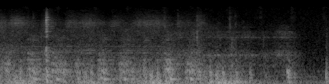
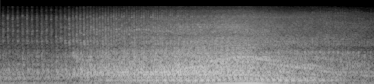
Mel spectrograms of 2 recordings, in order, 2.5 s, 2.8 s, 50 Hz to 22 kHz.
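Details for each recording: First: Citroen Berlingo 2.0 HDi diesel, cold start: lumpy, uneven starter churn that skips strokes, then catches and runs rough as if a cylinder dropped; owner suspects a failing injector or compression loss, and it later smoothed out. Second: Citroen Berlingo 2.0 HDi diesel, after MAF swap, owner concerned about uneven cranking and possible compression loss: smooth rev climbing evenly and falling back cleanly, no knocks or misfires; sounds all right.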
